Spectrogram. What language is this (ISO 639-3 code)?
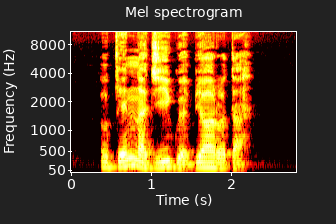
ibo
